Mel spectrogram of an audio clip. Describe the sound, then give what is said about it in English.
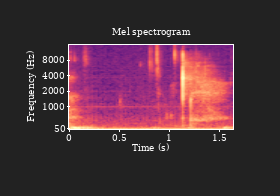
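A few quiet, irregular clicks of someone typing a Google search on a computer keyboard, with one sharper tap standing out among them, against a faint low hum and no talking. “Well, do you want me to hold the mic to the keyboard so everyone can listen to it more?”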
